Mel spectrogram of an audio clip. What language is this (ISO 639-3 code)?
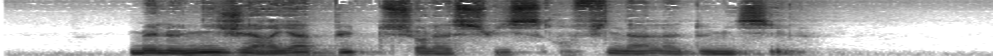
fra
